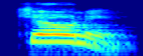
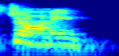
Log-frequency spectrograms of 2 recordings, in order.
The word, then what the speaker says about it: Joni: Joni, am I saying it right? Close, it's Johnny.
